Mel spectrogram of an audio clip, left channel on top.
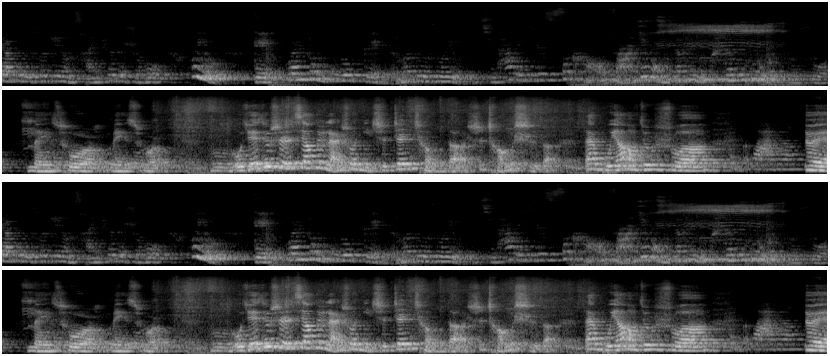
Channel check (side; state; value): both; identical; correlation 1.00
